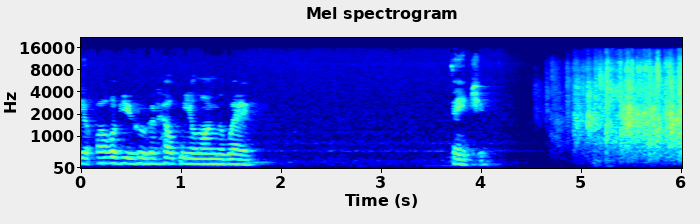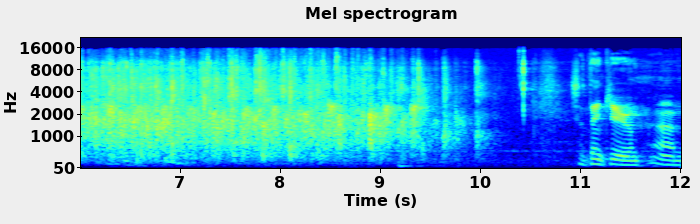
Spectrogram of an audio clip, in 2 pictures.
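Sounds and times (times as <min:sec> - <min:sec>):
audience applauding: 0:04.6 - 0:10.2.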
